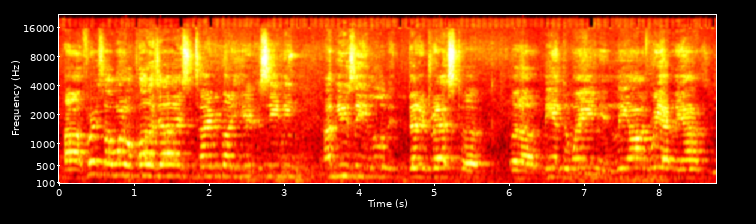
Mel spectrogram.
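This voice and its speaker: Guy running a community meeting, loud and folksy, highish voice, echoey hall, mic far off. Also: fairly even intonation, brisk, hardly any pauses, crowd noise. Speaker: meeting chairman. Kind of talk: public address to a meeting.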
